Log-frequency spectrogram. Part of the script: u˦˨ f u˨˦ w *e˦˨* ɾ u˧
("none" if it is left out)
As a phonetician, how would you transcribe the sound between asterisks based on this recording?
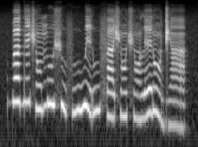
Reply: e˦˨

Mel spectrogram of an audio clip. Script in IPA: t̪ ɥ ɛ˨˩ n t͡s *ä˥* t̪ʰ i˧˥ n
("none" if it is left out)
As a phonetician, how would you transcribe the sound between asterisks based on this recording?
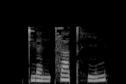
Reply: ä˥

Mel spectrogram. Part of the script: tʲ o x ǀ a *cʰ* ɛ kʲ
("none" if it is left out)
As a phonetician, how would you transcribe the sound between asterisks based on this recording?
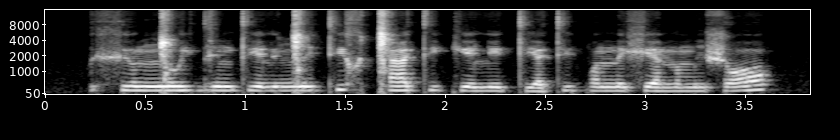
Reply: tʲ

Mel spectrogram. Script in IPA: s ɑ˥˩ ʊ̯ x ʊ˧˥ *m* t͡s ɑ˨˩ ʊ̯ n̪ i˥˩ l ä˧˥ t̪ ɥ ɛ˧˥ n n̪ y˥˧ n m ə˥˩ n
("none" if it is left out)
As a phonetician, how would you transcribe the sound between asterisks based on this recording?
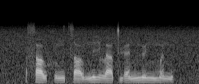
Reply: ŋ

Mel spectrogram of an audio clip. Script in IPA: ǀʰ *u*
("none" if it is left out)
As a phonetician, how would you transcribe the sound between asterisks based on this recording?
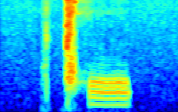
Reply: u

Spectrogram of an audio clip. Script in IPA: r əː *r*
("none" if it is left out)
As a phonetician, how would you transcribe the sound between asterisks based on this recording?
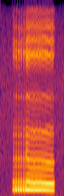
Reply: none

